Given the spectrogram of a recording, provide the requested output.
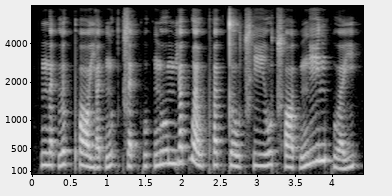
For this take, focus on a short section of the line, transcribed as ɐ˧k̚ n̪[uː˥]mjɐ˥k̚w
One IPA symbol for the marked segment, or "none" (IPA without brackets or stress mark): uː˧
